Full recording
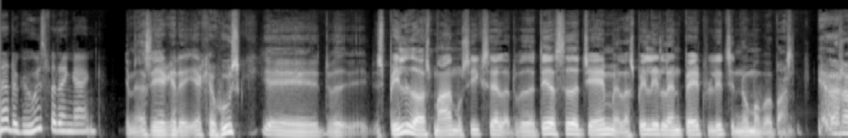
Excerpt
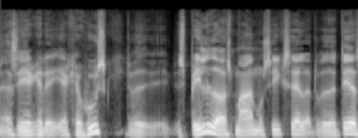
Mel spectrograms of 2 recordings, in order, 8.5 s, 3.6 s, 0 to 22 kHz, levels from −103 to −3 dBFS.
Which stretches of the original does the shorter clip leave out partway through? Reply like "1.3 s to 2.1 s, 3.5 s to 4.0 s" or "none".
2.6 s to 3.2 s

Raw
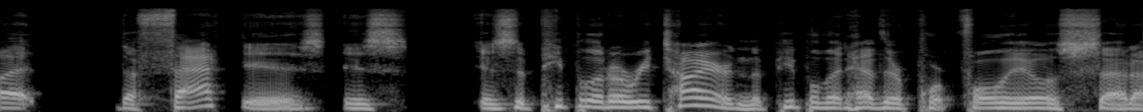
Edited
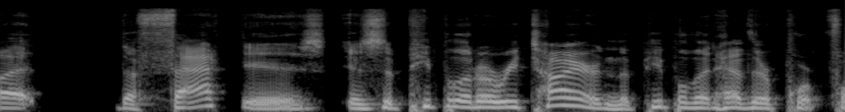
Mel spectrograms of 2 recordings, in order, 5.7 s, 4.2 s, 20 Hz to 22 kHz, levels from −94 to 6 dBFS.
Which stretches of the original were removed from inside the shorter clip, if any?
1.7 s to 2.3 s

